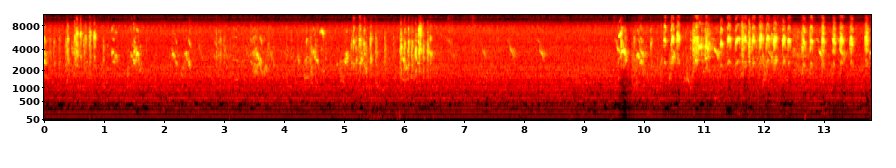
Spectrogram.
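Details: Budgerigars chirping in short bursts of high warbled notes, with a quiet gap mid-way before a denser run of rapid chatter; a steady low electrical hum runs underneath.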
